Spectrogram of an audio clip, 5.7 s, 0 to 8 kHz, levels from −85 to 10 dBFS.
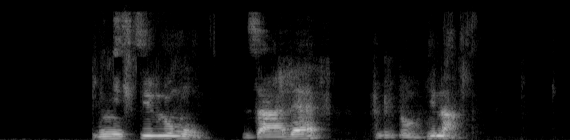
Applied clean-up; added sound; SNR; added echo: neural mask model DeepFilterNet 3.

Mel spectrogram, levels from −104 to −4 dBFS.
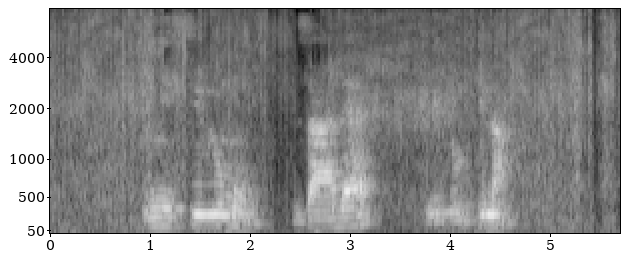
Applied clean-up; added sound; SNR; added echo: none; Tearing; 15 dB; reverberation time 0.3 s.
